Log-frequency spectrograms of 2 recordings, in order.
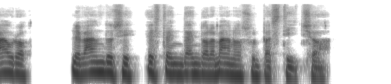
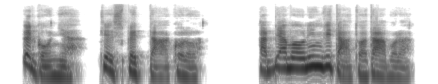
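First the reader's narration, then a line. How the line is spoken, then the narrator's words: Powerful shout. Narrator (Italian): Gridò con poderosa voce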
